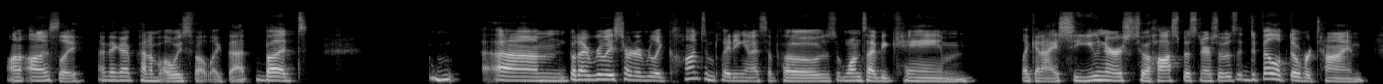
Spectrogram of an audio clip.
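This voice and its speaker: A woman's voice: fairly low pitch, normal speed, fairly bright tone. A woman talking casually and candidly as a hospice nurse being interviewed, telling personal stories in a rambling way with emphatic asides.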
